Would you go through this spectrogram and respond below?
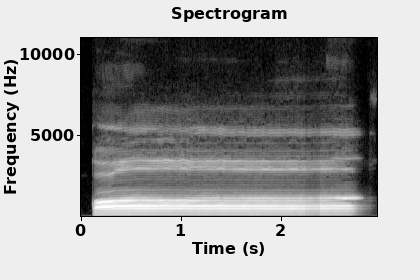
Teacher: Qa bermula dengan qa itu betul-betul pangkal lidah.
